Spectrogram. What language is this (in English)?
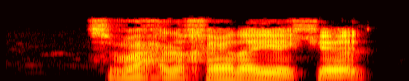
Kabyle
